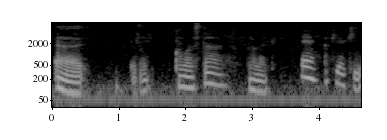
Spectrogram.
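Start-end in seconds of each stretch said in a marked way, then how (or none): 1.9-2.6 put-on Spanish accent. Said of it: "quick little conversation to test out accents". 3.8-4.6 put-on Spanish accent. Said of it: "quick little conversation to test out accents".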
